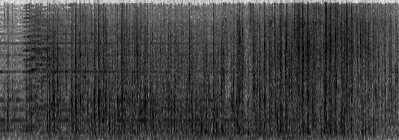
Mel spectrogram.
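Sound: horse hooves galloping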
